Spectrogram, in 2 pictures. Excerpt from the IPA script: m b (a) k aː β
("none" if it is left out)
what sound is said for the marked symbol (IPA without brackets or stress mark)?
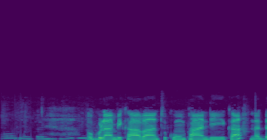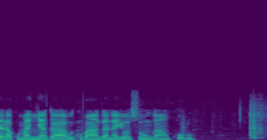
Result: i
